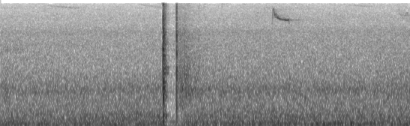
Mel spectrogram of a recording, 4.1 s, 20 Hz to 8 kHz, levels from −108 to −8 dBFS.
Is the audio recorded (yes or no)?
yes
